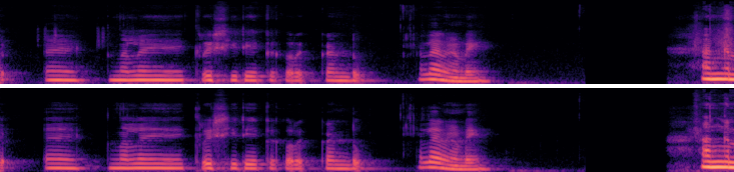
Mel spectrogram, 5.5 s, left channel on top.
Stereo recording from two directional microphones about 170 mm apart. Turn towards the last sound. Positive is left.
turn(degrees=-25)  # may be behind; listen again after turning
